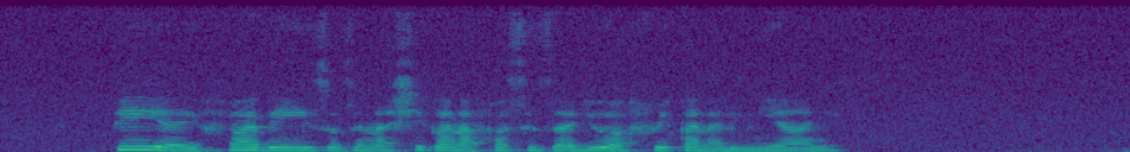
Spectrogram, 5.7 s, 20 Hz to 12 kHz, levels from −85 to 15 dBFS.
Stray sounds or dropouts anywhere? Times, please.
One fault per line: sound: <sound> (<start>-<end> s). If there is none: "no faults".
no faults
